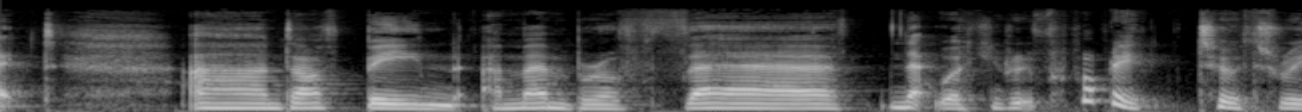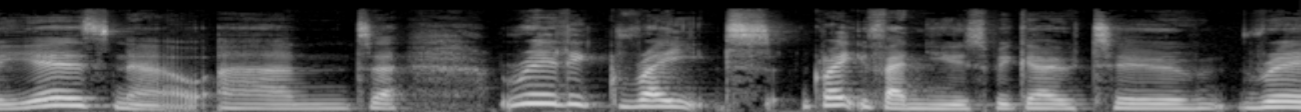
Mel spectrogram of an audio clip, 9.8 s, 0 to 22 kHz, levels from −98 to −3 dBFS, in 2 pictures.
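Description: Nothing is technically wrong with this speech recording.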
